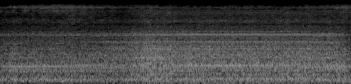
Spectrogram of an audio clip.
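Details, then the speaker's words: Hobart 5801 commercial heavy-duty meat and bone band saw, refurbished one-owner grocery-store unit, run through a 3-phase converter: blade turning very quiet and smooth, steady hum with faint high tone, no knocks, rubbing or rattles; normal running. "See the blade turning there. Very quiet. Very smooth."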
